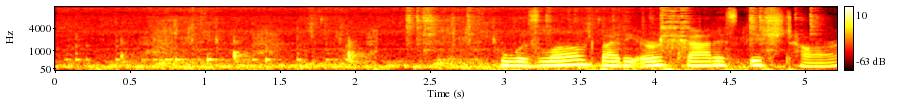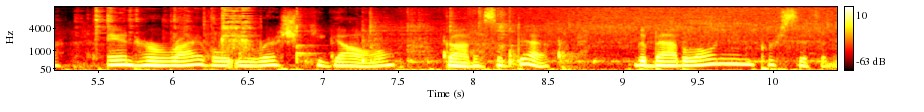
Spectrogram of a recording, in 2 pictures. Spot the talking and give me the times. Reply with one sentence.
You can hear the talking from 3.0 to 10.3 s.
